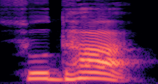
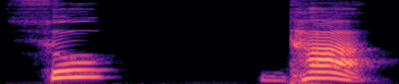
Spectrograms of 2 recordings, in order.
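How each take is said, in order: First: Said in the usual way. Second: गुफा drawn out very slowly, each sound held long; slow stretched reading. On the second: Shown as a demonstration. Teacher showing pupils each sound, drawn out very slowly. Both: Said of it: "पहले तो आपको शब्द को गौर से सुनना है".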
